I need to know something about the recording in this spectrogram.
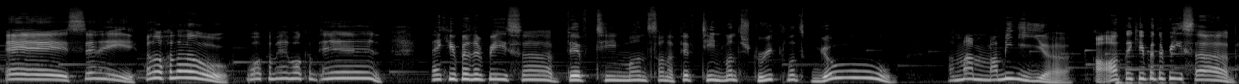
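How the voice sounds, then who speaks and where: A man's voice: sits high, big pitch swings, takes it slowly, darkish tone, faint music behind. A man live streaming a video game, chatting casually with his viewers in an upbeat, friendly way.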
